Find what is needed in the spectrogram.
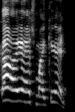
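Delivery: high, loud mock British accent for a dad; surly British man. Coworker retelling meeting John's dad, mock British accent. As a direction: ham up a gruff British dad. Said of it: "My dad does not sound like a surly British man".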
